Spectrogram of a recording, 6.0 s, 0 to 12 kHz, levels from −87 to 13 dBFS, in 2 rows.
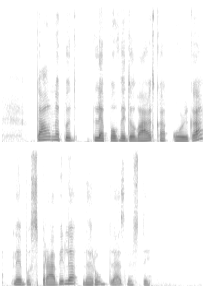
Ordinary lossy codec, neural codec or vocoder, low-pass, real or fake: none; codec, 24 kHz, 0.9 kbps, WavTokenizer, medium speech release version 1; none; fake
